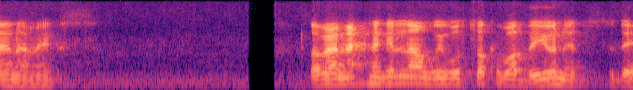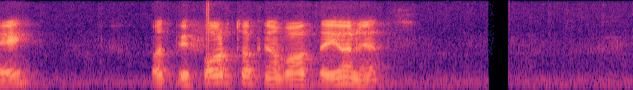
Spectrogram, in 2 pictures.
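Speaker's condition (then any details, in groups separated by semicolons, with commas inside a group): No condition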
